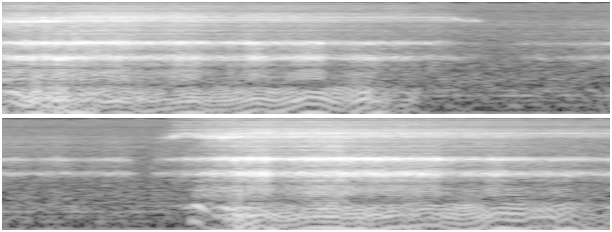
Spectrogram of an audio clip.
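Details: Adult woman asleep, very tired, recorded in real time: two long, low, rattling snores on inhaled breaths with a quiet pause between; ordinary snoring.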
